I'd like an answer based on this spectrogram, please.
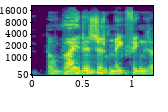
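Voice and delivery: soft, hushed half-whisper under the breath. Retelling a remark Charlie made about writers: imitating Charlie half-whispering.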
